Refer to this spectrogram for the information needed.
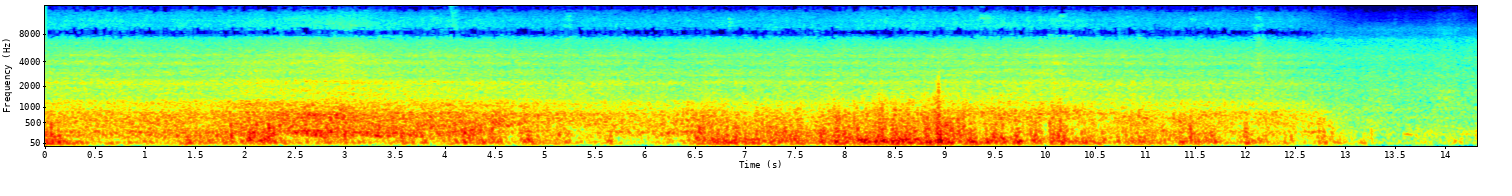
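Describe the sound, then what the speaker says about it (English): A freight train passing through East Midlands Parkway station, a loud continuous rumble and rolling rail noise filling the whole clip before easing off near the end. "Right, another freight over there."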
